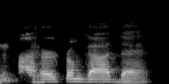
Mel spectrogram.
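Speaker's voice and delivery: normal talking voice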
